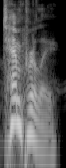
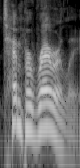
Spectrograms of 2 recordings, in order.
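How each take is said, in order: First: It is said with a shortened British pronunciation. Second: It is said with the full American pronunciation. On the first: It imitates how someone from England says it. "Picard said a word funny" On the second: It is the speaker's own usual way of saying it. "as opposed to"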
